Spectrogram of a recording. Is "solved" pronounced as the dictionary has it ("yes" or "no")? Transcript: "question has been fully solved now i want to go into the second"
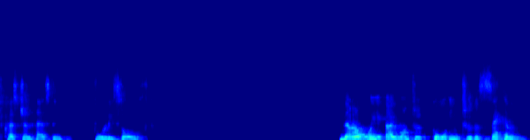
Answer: yes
